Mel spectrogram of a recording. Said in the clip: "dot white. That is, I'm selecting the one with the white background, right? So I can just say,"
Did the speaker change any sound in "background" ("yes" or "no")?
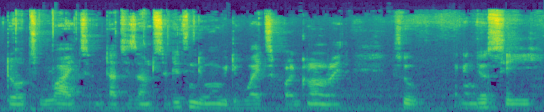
yes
